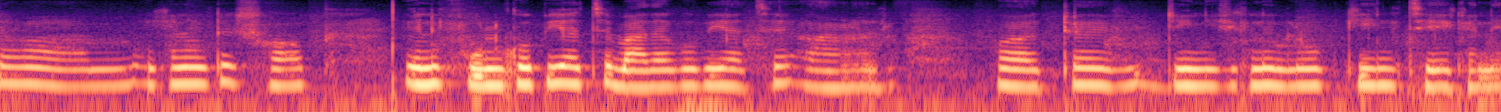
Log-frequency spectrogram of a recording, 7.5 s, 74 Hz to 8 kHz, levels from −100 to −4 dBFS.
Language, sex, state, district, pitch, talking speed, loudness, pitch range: Bengali, female, West Bengal, Purulia, 230 Hz, 130 wpm, -17 LUFS, 220-240 Hz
